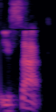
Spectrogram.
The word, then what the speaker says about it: Ishaq: So like my name is spelled Ishaq, which is like phonetic to how you would say it in Arabic. You would pronounce the H, Ishaq, in Arabic. But I grew up in a mixed household. So I grew up in speaking Spanish, actually. And in Spanish, the name is Ishaq. And that's how I grew up, always pronouncing it.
